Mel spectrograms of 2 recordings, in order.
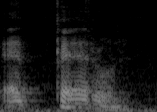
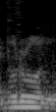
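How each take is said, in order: First: The middle sound is a p, as in Hebrew. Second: The middle sound is a b, as in Korean. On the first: This is how the original text reads. "여기에 에페론이라고 되어 있어요" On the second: This is how the translation renders it. "우리말로는 에브론이라고 번역했는데"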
